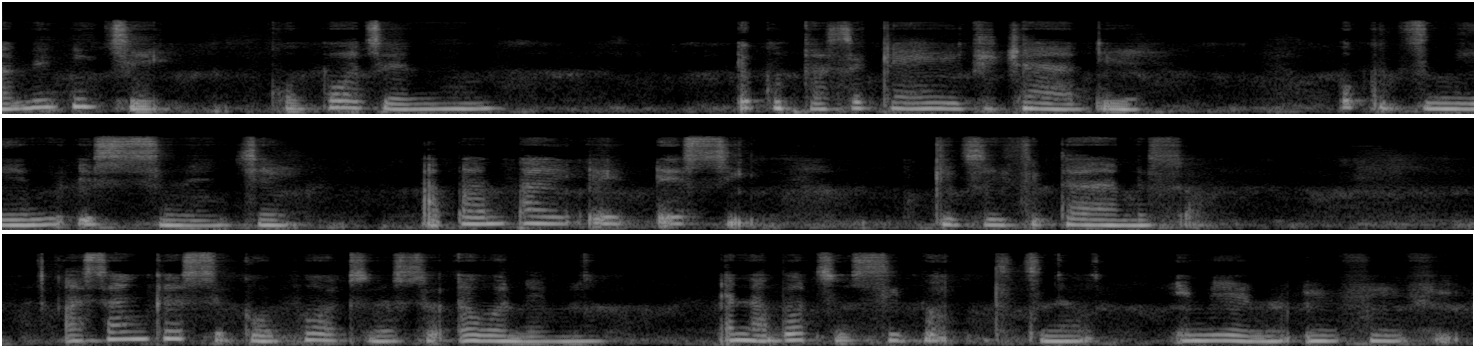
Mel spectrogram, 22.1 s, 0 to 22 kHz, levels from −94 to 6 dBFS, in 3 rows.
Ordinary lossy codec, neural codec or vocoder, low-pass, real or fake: Opus, 64 kbps; codec, 44.1 kHz, 2.6 kbps, DAC; 10.8 kHz; fake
